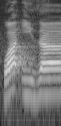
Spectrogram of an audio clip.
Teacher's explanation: Di antara dua perkataannya, alif jumpa hamzah di antara dua perkataan. Bacaannya 4 harakat. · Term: mad jaiz munfasil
